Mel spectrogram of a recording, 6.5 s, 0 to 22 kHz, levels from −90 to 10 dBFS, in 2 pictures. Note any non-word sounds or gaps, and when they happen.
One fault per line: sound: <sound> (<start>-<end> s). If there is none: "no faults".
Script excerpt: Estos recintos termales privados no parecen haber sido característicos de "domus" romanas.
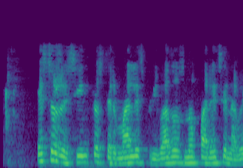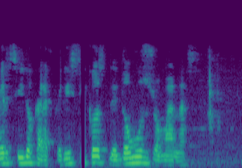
sound: dropout (4.3-4.4 s)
